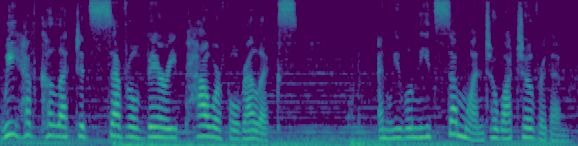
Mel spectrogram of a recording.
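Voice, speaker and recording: A woman's voice: mid-range voice, normal speed, darkish tone, soft background music, close to an everyday voice. A woman playing a dignified, resolute ally in a fantasy video game, formal and firm. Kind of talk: video game cutscene acting.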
